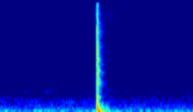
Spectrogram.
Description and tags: A punch to the face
